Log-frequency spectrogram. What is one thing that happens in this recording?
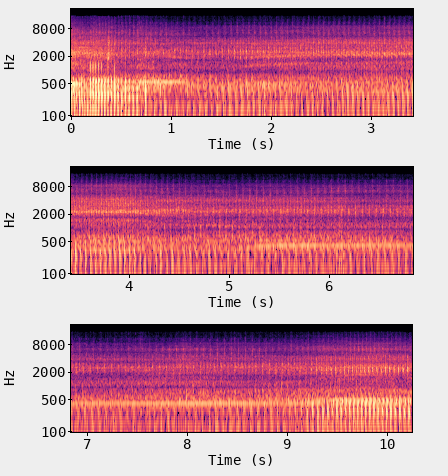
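A dirt bike engine idles with a low steady putter.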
